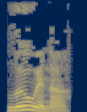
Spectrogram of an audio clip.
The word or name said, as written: lewanna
